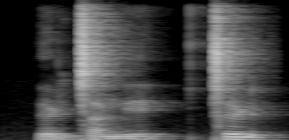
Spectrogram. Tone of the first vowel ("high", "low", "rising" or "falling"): rising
